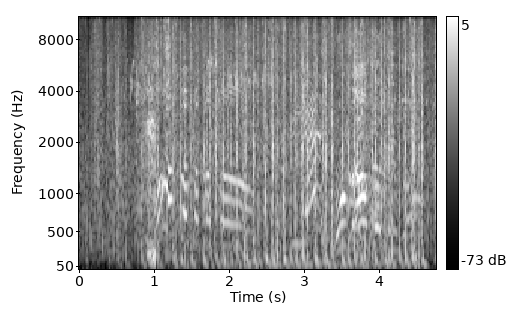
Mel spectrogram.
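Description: In Assassin's Creed Origins, a horse gallops past with rapid, steady hoofbeats that stay close and loud throughout, while a person talks over them.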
